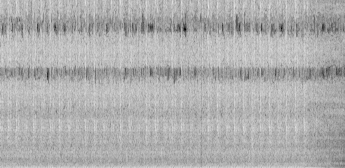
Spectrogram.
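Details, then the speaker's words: Hot rod with its original engine just refitted and exhaust on, at idle: steady even low rumble with a faint lifter tick expected to clear up; runs very smooth. "Apart from a noisy lifter, which will probably clear up, that sounds incredible. So smooth. You can't beat the smoothness of one of these engines. They're ridiculously smooth."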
